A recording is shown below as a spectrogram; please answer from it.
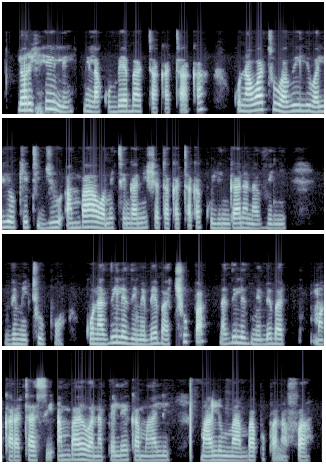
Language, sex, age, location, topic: Swahili, female, 25-35, Nairobi, government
